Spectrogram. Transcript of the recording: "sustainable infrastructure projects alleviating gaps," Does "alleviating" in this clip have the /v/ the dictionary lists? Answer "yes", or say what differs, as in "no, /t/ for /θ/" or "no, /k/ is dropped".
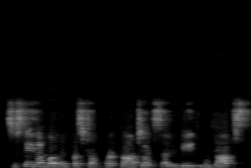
no, /b/ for /v/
